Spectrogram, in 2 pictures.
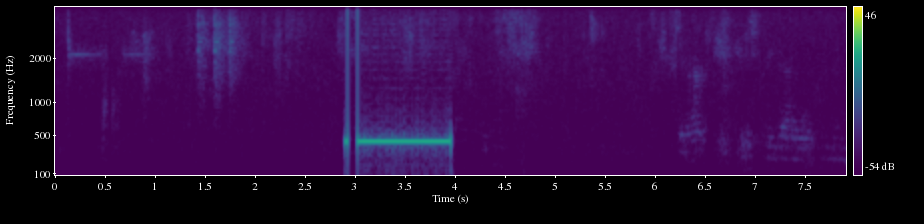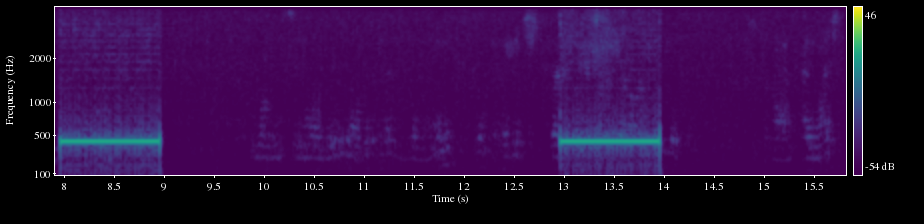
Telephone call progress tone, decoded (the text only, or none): ringback tone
